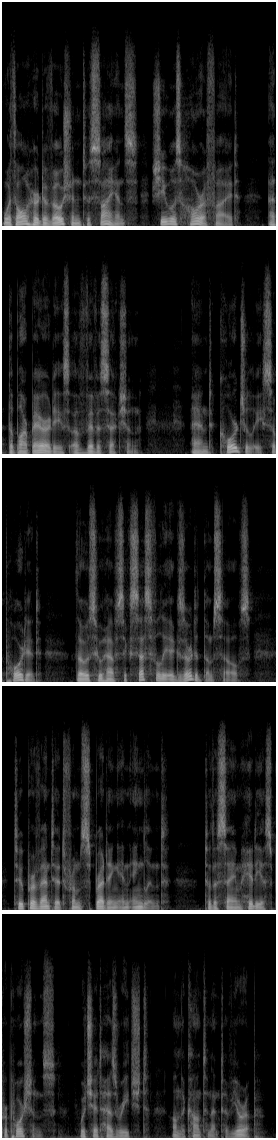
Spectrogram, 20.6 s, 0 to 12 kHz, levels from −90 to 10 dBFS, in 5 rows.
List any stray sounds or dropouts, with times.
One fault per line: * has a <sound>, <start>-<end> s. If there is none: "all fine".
all fine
